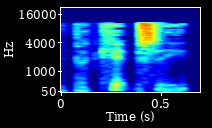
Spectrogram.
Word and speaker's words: Poughkeepsie: I think it's Poughkeepsie. P- Poughkeepsie. Poughkeepsie. P O U A. P O U G H. Catherine is typing it phonetically on my screen. Just say it. Go on. What is it? It's Poughkeepsie. Is it Poughkeepsie? Mm. Is it really? Did not know that.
